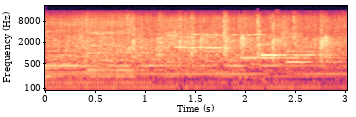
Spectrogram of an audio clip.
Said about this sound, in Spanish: Den un aplauso.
